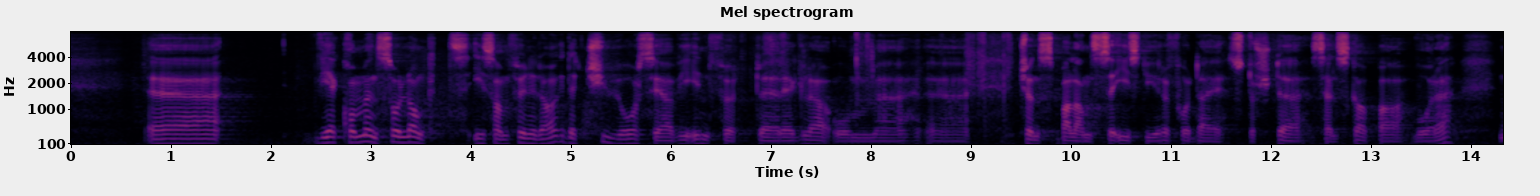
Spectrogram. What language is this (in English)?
Norwegian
